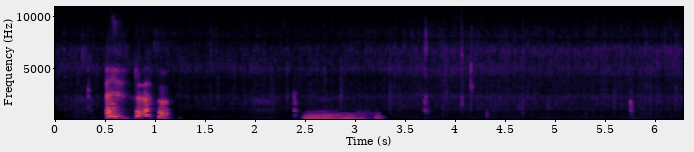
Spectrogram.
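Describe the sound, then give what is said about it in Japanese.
Gas stove burner being lit: three sharp ignition clicks in quick succession, followed by a brief tonal squeak and then quiet. “コンロ点火。”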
